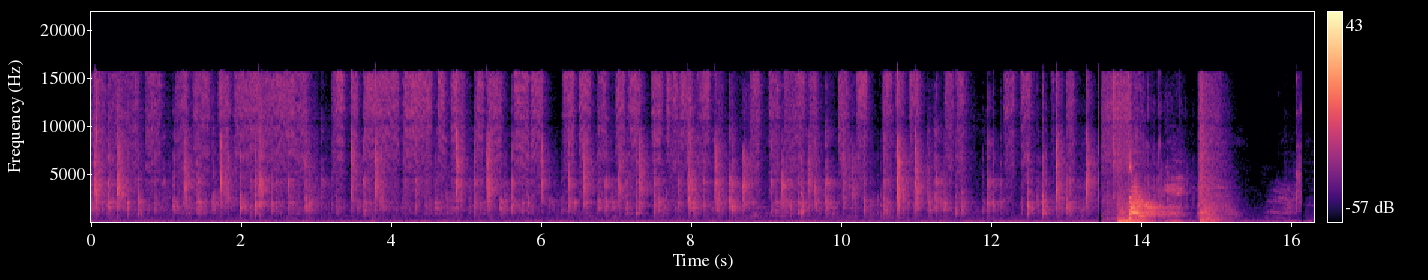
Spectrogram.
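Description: Aerosol spray paint cans hissing in short bursts, with many small clicks and taps from the cans and hands on the paper. Near the end the loudest sound is a whoosh as the wet paint is set alight and flares up.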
